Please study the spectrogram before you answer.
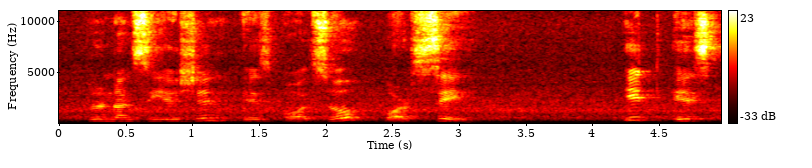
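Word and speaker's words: per se: newly acquired wealth रेकलेट the next word is परसे spelling is पी ई आर एस ई pronunciation is also परसे इट इज a Latin word it means by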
